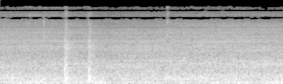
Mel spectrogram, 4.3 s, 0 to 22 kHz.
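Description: Class 150 Sprinter diesel multiple unit rolling past, with a steady low rumble and two quick wheel clicks over a rail joint about a second in.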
